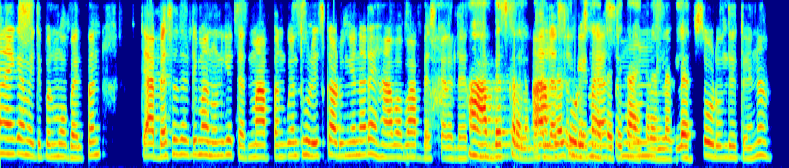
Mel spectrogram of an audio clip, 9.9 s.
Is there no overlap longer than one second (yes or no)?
no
